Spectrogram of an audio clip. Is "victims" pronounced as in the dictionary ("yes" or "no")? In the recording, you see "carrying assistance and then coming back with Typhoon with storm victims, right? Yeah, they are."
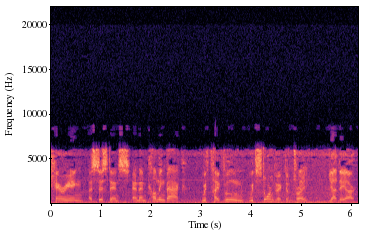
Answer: yes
